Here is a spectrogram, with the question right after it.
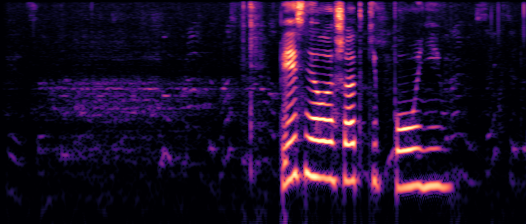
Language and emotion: Russian, positive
